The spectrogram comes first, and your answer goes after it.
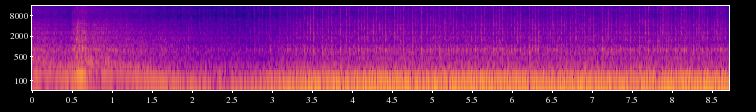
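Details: Chevy SS restoration engine with a non-original cam, running after the fuel level was lowered: a quick throttle blip, then a steady, even idle with no knocks or misses; runs clean and responsive.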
